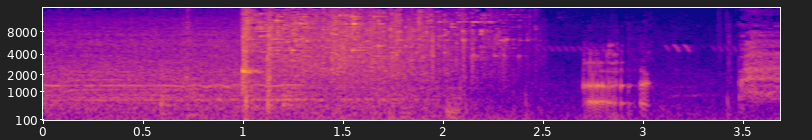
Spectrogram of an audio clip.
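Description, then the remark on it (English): A glass vodka bottle, tossed down by Jorgen as his convertible pulls up to a curb on a quiet residential street, hits the ground with a sudden loud crash and shatters. A bright spray of breaking glass rings out for about a second, then scattered tinkling bits clink and settle. “Jorgen polishes off a bottle of vodka as he pulls up to a curb, then tosses it down.”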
